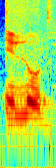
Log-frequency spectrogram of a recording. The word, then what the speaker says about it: Elow'n: Non, en fait, je m'appelle Elone. Ah, Maintenant, il y a la vieille qui n'arrivait pas à prononcer Elone, elle disait Elou. Donc moi aussi, à cause d'elle, les gens m'appelaient Elou.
